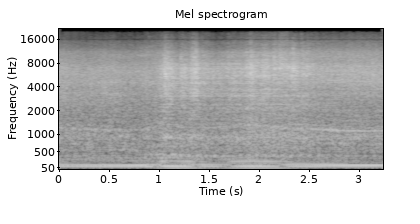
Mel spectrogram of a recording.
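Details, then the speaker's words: Mitsubishi Evo X on a lift, recorded from underneath while someone gives light revs in the driver's seat: tinny buzzing rattle rising with each rev, traced to a loose heat shield. "some light [Music] revs you hear that rattle come over here you see I don't know if you can tell but you see how this is moving"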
